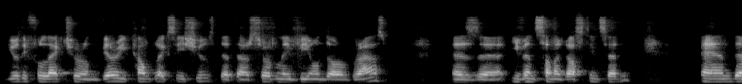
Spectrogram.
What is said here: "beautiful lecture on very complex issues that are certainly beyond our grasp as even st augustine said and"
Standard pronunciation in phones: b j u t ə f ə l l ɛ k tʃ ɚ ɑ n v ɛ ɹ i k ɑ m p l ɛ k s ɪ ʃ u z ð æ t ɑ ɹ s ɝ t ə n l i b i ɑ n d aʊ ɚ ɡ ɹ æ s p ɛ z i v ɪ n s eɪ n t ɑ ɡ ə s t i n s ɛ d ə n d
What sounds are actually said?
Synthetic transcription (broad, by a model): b j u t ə f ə l l ɛ k tʃ ɚ ɑ n v ɛ ɹ i k ɑ m p l ɛ k s ɪ ʃ u z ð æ t ɑ ɹ s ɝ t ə n l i b i ɑ n d aʊ ɚ ɡ ɹ æ s p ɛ z i v ɪ n s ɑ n ɑ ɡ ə s t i n s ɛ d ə n d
